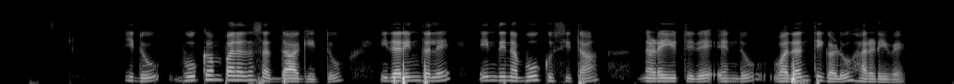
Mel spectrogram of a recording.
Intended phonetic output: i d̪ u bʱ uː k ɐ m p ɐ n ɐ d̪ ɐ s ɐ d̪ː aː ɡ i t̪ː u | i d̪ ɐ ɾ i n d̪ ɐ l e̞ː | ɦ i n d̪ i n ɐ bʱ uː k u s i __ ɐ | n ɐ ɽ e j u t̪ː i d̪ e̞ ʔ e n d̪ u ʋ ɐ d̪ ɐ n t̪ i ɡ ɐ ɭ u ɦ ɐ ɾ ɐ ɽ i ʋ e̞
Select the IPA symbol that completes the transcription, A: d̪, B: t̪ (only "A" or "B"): B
